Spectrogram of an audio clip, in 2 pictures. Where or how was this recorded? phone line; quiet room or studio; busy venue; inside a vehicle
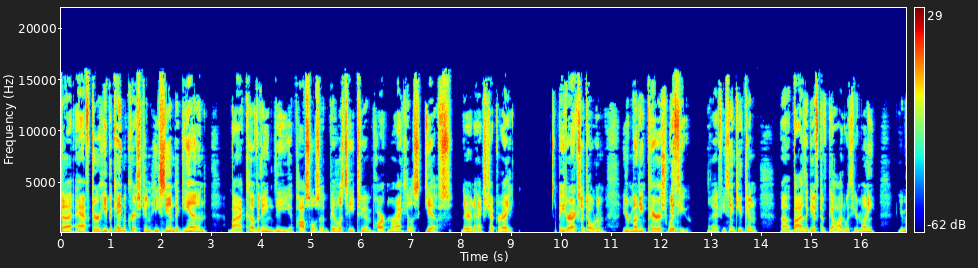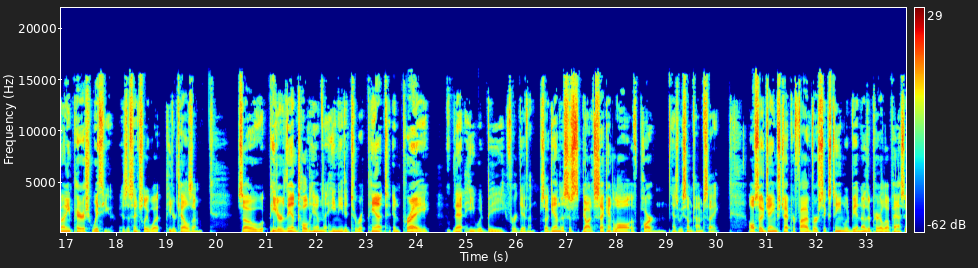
quiet room or studio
